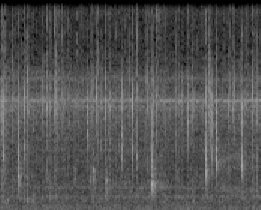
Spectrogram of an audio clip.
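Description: Tap water runs steadily while hands are rinsed under it, a close, bright splashing hiss with small irregular spatters as the flow breaks over the skin.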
